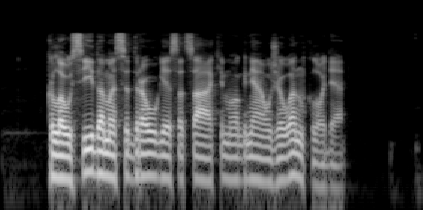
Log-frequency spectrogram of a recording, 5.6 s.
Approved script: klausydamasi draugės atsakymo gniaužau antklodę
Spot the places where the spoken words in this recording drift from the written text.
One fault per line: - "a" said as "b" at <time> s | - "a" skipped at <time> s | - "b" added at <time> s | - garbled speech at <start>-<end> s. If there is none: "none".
none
